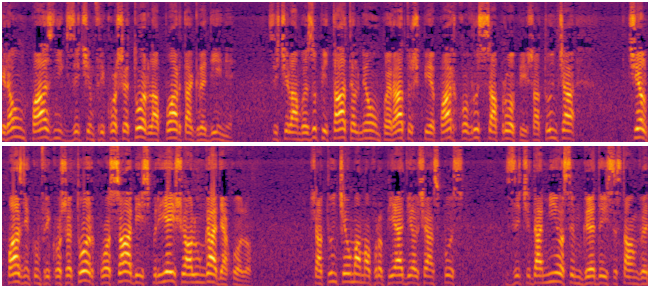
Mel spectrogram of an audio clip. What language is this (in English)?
Romanian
